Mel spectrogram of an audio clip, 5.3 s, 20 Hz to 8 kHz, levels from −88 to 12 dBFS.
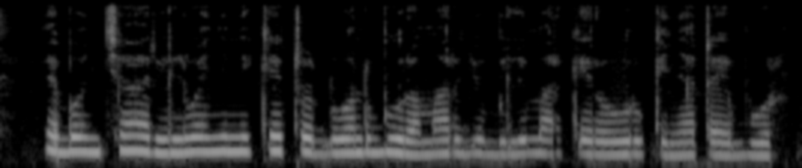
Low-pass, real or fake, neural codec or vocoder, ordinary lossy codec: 7.2 kHz; real; none; none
